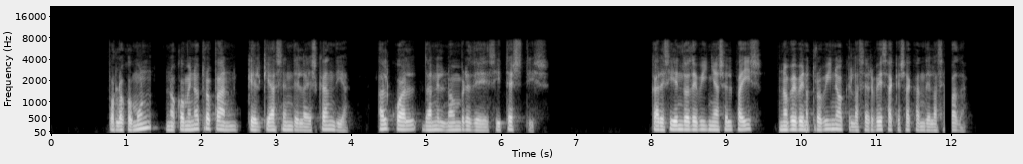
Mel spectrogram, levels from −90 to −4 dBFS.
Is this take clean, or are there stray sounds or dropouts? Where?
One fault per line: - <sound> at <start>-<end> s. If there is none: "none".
- dropout at 11.9-12.0 s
